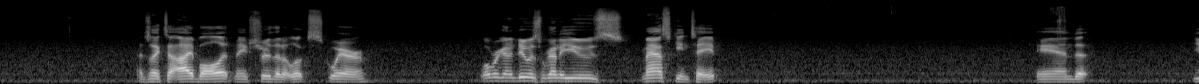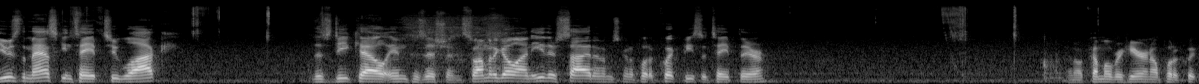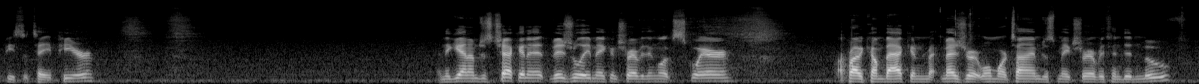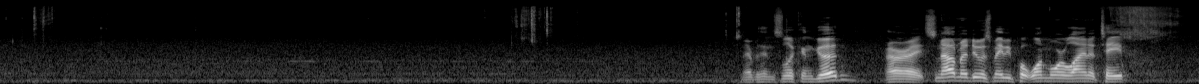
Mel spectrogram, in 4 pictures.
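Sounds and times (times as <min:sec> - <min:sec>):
low room hum: 0:00.0 - 0:47.9
masking tape ripping off roll: 0:21.4 - 0:21.7
tape measure metallic rattle: 0:41.1 - 0:41.5.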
